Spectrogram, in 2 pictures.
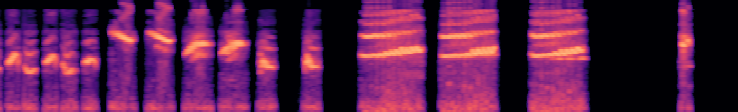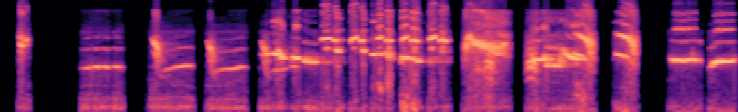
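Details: Loud, lively song of a male bamboo flycatcher, used as a training master for young magpie robins: varied high whistles and chirps, buzzy rasping bursts, a brief pause, then a rapid, dense warbling stream over a faint low hum.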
